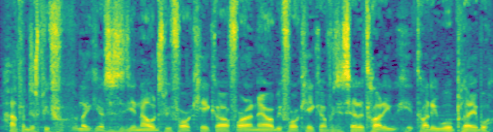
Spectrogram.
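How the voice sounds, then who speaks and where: Irish man in his forties, football manager, rapid and candid, stop-start phrasing, recorded pitchside at night. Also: level tone, a little hiss or hum. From Ireland. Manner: frank, repeats himself, many restarts. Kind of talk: post-match interview. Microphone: handheld mic held close.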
